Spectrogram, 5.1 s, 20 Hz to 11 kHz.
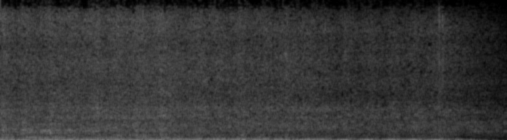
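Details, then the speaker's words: Pontiac Trans Am WS6 with heads and cam, after valvetrain upgrade (CHE trunnions, billet rocker pedestals, new pushrods): deep steady warm V8 idle, earlier valvetrain noise gone, no ticking; owner thinks lifters had drained of oil and needed pumping up. "I'm so glad the car's not making that noise anymore. I guess you could say it fixed itself, but I think all it was the lifters were just drained of oil and they just needed pumped up."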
